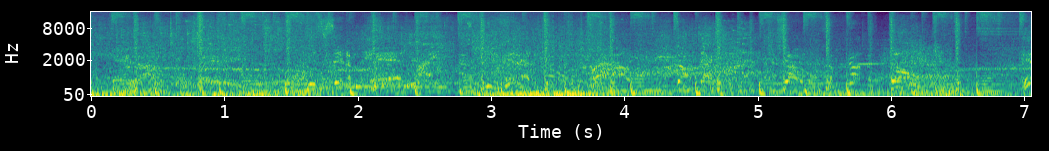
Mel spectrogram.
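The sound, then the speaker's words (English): Loud, chaotic crashing as debris from a smashed freeway sign falls onto several police cars during a police chase, destroying them. Metal bangs and clatters over a dense roar of noise, with shouts and yells mixed in throughout. “The debris crashes down onto several of the police cars, destroying them.”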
